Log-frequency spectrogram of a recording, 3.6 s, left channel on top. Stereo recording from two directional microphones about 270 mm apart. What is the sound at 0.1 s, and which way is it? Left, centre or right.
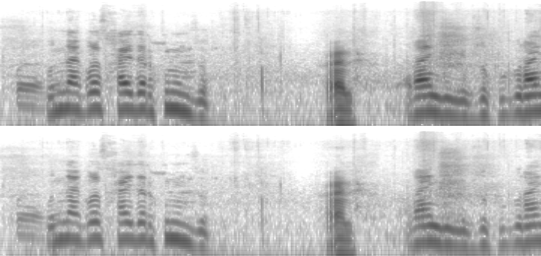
Speech, left.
